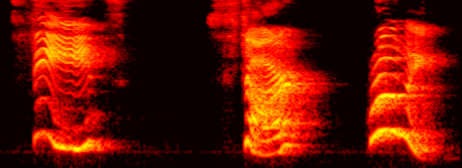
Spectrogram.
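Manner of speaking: loud, high-pitched insistent order. A narrator's reading. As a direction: call each word out loud and high. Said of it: "So Toad said it louder".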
